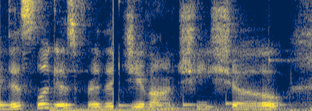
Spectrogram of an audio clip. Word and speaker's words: Givenchy: And I always be wanting to say it like Givenchy instead of like Givenchy. I don't know if you can hear the difference, but like a J instead of like a G, because I hear it both ways, and I feel like the J pronunciation seems like it's better, but whatever.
